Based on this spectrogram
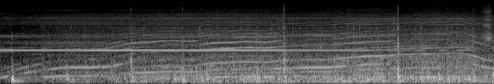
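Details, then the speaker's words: Toylander 2 Land Rover build with an electric-motor chain drive: the motor whines up steadily with a sharp click about once a second; a dial gauge shows the sprocket was welded at the wrong angle, causing the chain to click. "the sprockets actually welded a wrong angle and that's what's making the clicking noise"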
